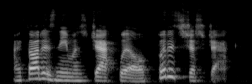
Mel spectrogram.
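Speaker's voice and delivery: usual speaking voice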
